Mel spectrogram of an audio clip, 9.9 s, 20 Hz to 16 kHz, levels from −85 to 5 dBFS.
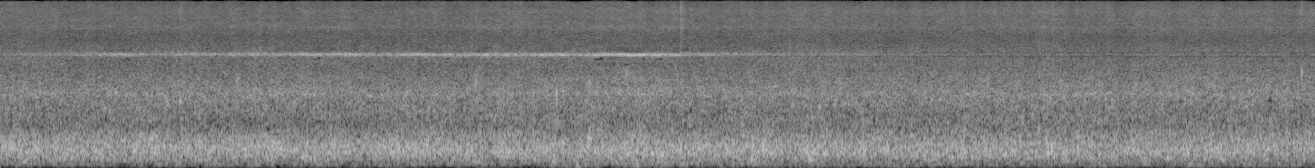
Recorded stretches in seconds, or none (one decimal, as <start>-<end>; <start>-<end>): none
